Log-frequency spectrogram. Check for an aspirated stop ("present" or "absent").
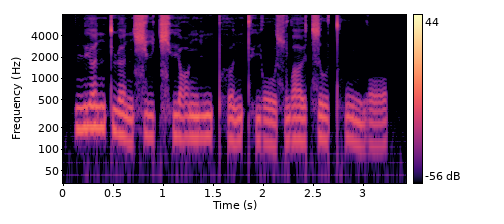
present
